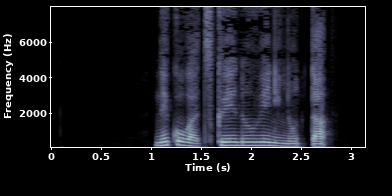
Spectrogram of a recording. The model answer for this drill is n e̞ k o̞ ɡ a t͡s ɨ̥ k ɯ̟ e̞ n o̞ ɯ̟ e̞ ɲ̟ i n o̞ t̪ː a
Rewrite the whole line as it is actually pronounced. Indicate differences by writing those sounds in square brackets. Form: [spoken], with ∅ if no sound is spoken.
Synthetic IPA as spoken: n e̞ k o̞ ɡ a t͡s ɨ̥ k ɯ̟ e̞ n o̞ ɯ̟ e̞ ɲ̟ i n o̞ t̪ː a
